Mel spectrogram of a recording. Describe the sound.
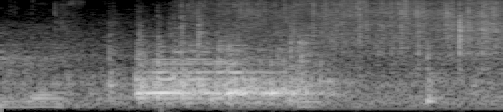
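Root vegetables such as onions, carrots, celery, parsnips and rutabaga sizzle as they sauté in butter in a pan, with a brief burst of frying and stirring that then settles to a softer hiss.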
